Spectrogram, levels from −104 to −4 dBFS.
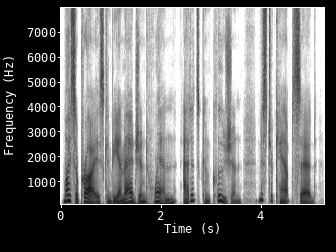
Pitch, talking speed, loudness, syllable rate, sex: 135 Hz, 135 wpm, -21 LUFS, 4.2 syllables/s, male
